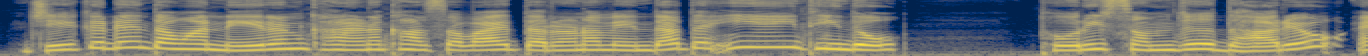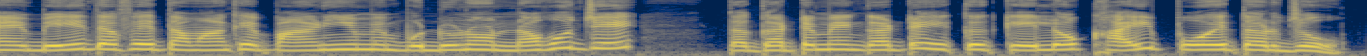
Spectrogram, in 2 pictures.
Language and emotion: Sindhi, angry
